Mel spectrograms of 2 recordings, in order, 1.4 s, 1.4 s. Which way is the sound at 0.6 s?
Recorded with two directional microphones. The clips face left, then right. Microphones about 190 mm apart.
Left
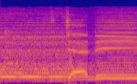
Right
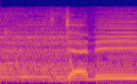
Centre (ahead or behind).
